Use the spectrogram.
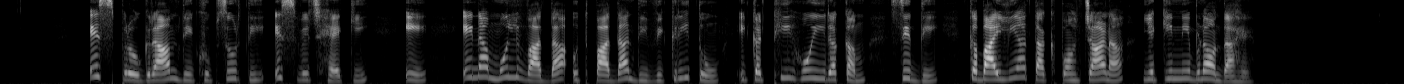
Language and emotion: Punjabi, neutral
